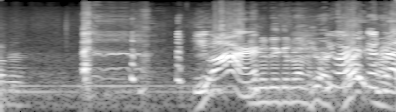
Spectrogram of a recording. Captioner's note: laughs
